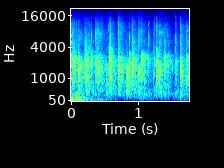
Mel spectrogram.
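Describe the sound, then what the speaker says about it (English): A church congregation claps for the elder after his message, a brief burst of quick, uneven hand claps close by with a hint of voices mixed in. "Let's give Father a hand clap, Elder John, for giving us a word."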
